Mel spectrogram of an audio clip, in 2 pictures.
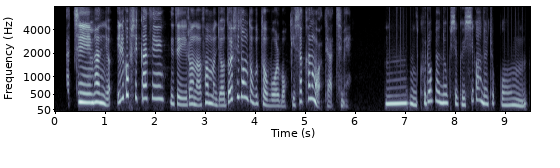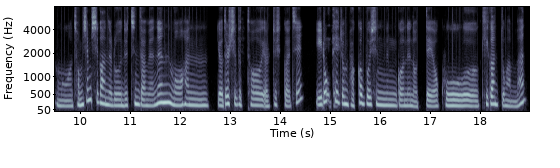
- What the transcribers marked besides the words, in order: distorted speech
- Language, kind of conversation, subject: Korean, advice, 여행이나 주말에 일정이 바뀌어 루틴이 흐트러질 때 스트레스를 어떻게 관리하면 좋을까요?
